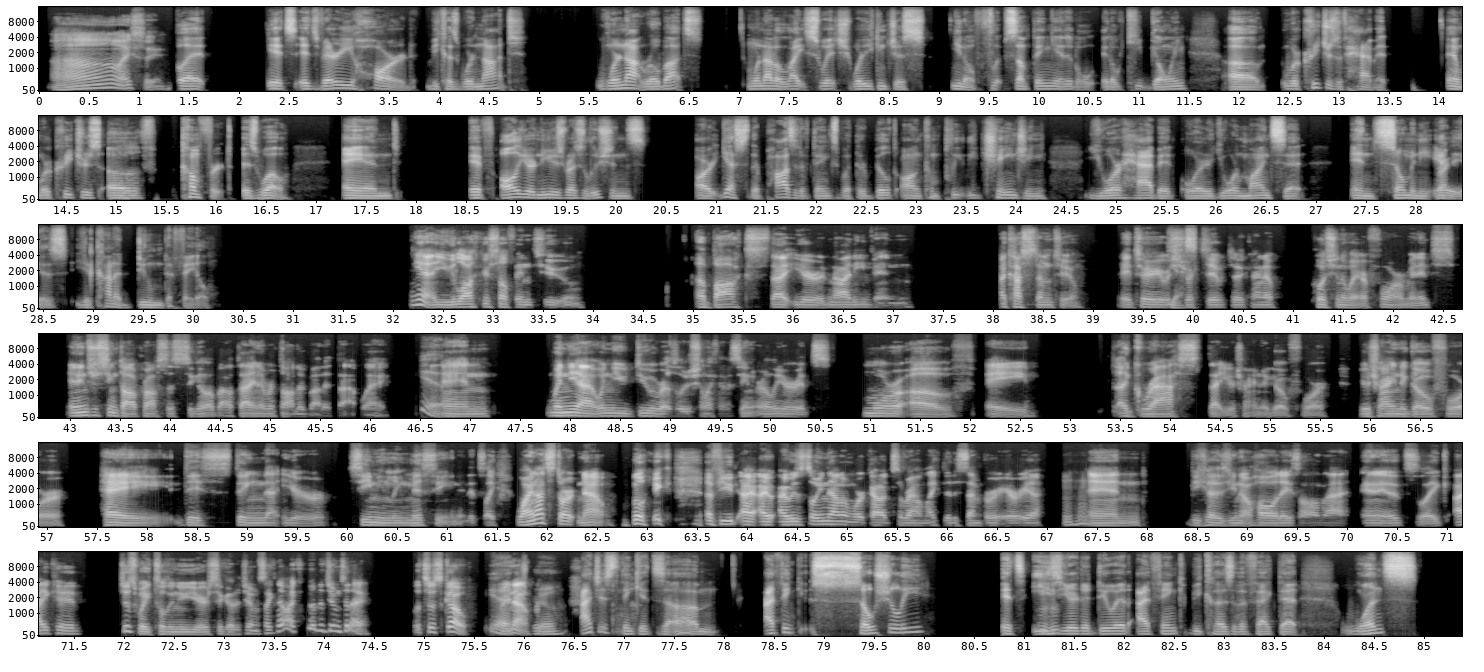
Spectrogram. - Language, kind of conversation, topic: English, unstructured, What small step can you take today toward your goal?
- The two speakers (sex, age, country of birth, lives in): male, 30-34, United States, United States; male, 30-34, United States, United States
- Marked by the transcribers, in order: drawn out: "Oh"; stressed: "hard"; tapping; laughing while speaking: "Like"; chuckle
